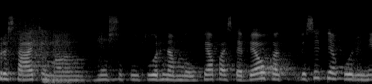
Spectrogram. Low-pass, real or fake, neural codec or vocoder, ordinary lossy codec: 9.9 kHz; fake; vocoder, 22.05 kHz, 80 mel bands, Vocos; MP3, 64 kbps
